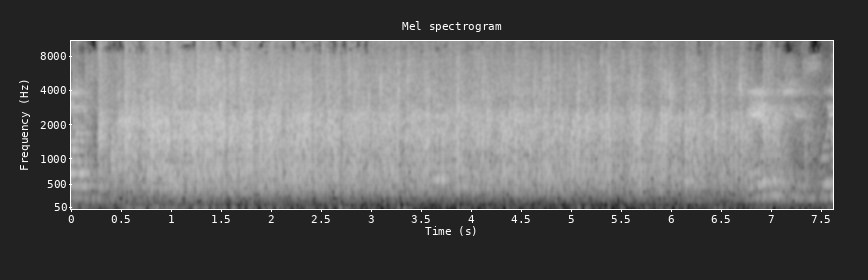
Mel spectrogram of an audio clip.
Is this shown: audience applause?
yes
